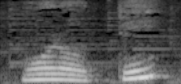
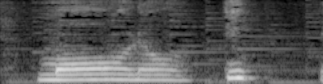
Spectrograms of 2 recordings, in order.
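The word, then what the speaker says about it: morotĩ: Moroti, sabemos que lleva acento en la I. Moroti, entonces lleva acento en la I.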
